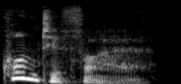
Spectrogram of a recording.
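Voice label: "quantifier", English, British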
